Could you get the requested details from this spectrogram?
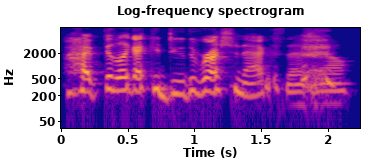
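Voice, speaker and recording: A woman with a bright, forceful voice hosting a true crime podcast in a casual, upbeat way. She chats freely and laughs at her own stories, recorded close and dry. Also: on the high side, fairly quick, dry recording. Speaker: podcast host.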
